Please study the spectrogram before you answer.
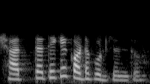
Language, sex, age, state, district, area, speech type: Bengali, female, 30-45, West Bengal, Jhargram, rural, conversation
